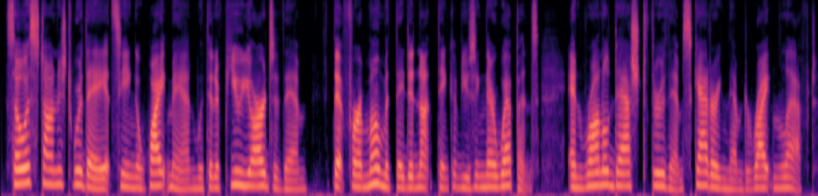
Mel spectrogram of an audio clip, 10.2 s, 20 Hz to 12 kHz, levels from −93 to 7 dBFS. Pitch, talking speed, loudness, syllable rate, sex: 195 Hz, 225 wpm, -21 LUFS, 5.4 syllables/s, female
